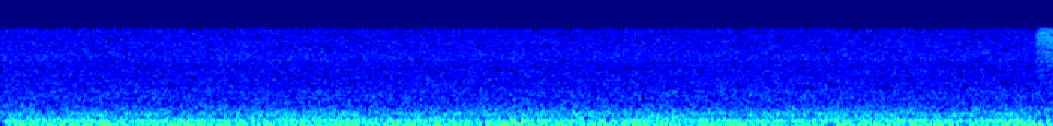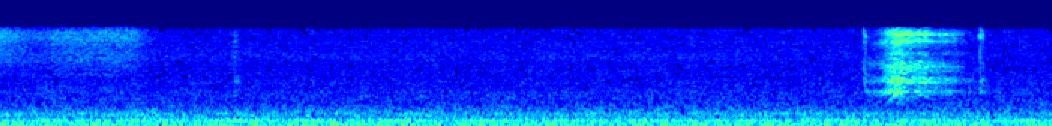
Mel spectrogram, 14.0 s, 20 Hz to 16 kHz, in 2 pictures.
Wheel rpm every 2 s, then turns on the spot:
0, 0, 0, 0, 0, 0, 10.
none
